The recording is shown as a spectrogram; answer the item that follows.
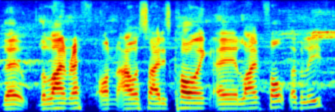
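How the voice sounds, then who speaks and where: A man with a loud voice doing colour commentary on a headset in a commentary box, chiming in with quick agreement and reading out viewer comments. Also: on the high side, fairly even intonation, noisy background. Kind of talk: live sports commentary. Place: commentary box beside an indoor court.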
